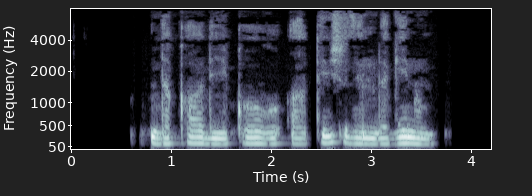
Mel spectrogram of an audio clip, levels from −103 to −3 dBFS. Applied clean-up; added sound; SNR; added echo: none; none; none; none.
